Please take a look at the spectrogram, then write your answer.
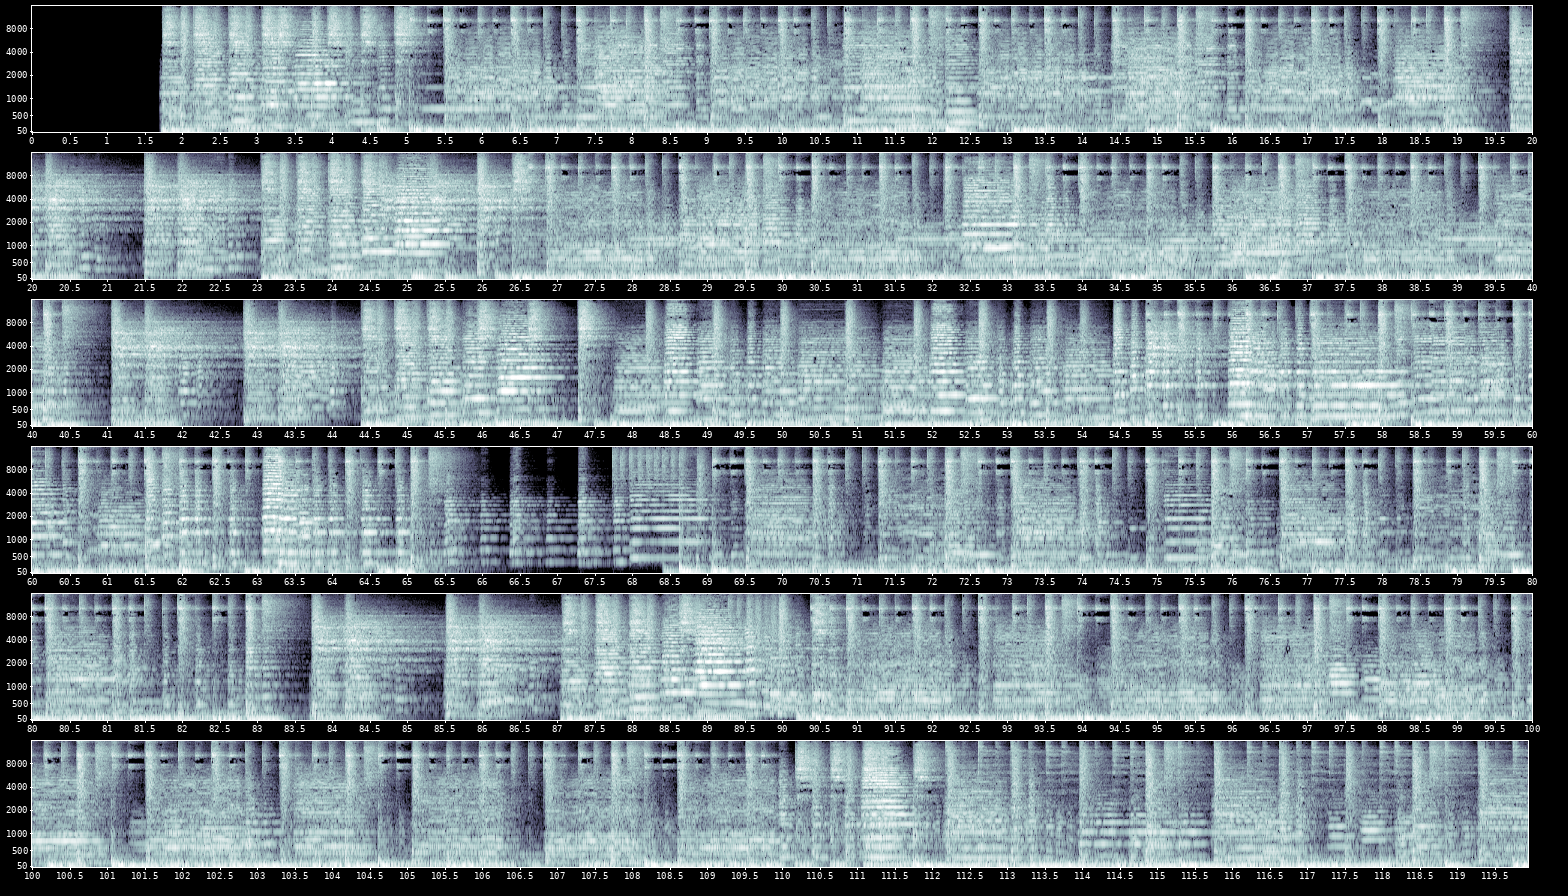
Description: для смешанного состава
